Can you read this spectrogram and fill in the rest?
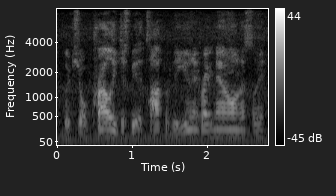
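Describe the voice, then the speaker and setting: A man's voice: lowish voice, quick pace, dull audio, background noise. A man talking casually to himself as he works on a hands-on repair, with dry, self-deprecating humour. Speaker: hobbyist narrating a repair. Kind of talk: casual vlog chat while working.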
